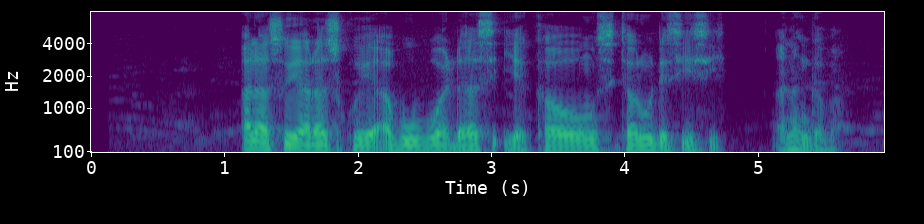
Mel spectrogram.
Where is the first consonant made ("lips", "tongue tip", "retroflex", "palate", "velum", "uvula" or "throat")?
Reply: throat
